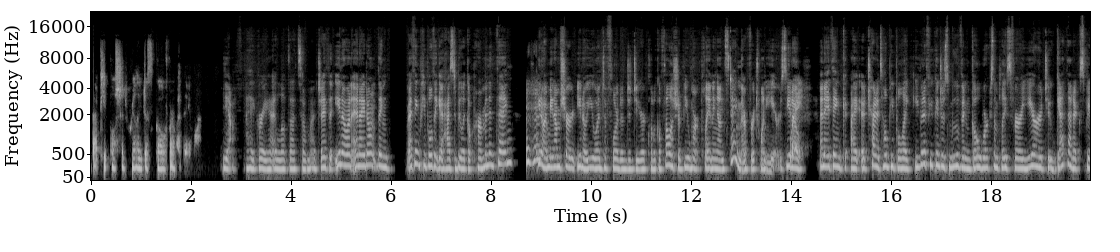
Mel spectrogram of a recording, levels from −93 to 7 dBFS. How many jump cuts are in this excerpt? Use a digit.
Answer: 0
